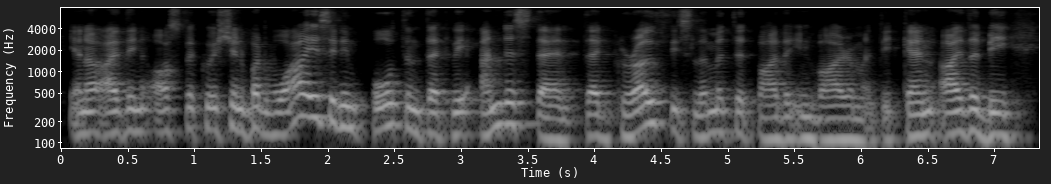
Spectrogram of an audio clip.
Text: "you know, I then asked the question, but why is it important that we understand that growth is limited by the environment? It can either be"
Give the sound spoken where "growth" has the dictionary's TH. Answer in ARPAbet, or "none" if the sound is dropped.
TH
